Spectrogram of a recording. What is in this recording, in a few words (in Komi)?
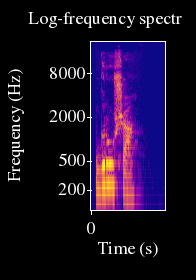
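"груша", Komi, female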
